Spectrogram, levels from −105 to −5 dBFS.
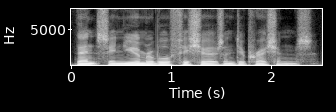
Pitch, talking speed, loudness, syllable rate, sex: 110 Hz, 120 wpm, -15 LUFS, 6.0 syllables/s, male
